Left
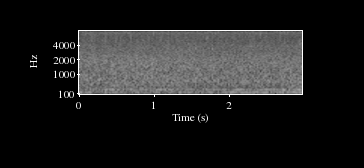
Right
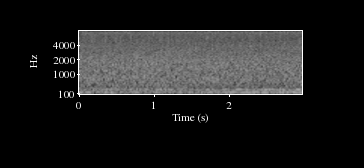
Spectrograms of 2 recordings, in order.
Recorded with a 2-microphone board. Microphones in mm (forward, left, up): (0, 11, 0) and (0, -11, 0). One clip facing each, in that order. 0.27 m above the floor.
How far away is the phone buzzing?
I don't hear a phone buzzing.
